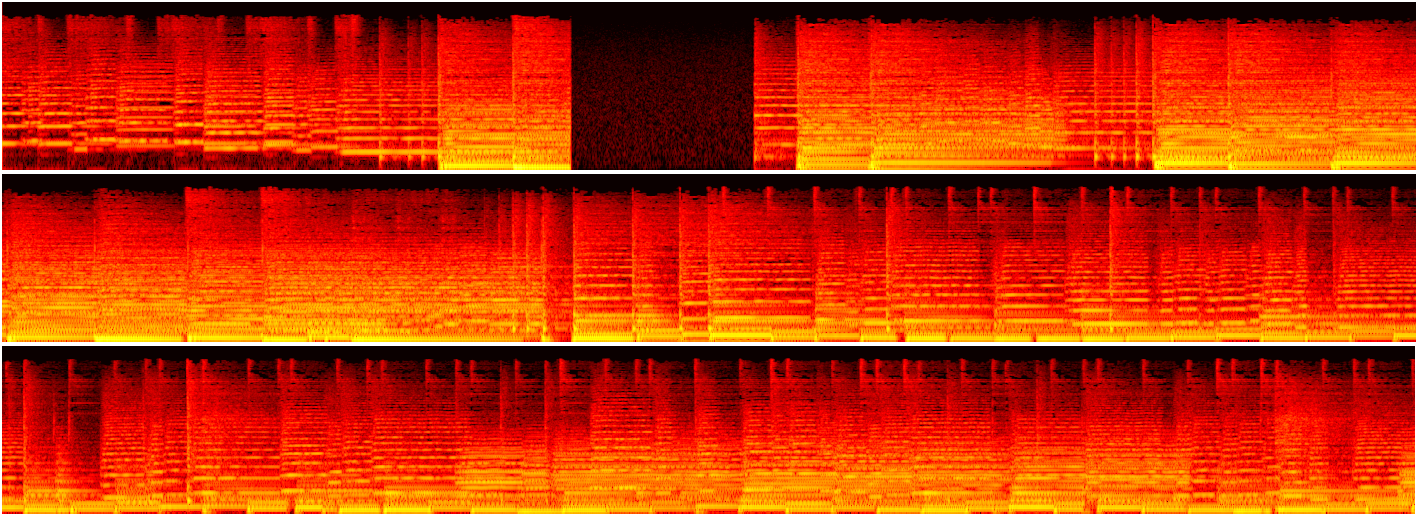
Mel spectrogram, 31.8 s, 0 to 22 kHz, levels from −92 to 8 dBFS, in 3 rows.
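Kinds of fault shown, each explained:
Audio dropout to a faint residue: from 4.26 to 5.64 s the sound cuts abruptly to faint hiss far below normal level, likely a signal loss while the path stayed live.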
